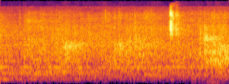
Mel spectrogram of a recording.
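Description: A church congregation applauds during a prayer and fasting service, giving a brief, even wash of clapping at moderate volume.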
